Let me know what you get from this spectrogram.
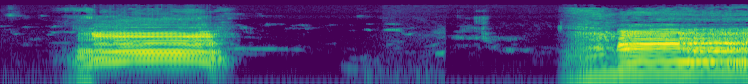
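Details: A cow reacting to a played cow sound gives a steady, rich moo of about one second, then after a pause begins another loud, sustained moo that runs to the end.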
